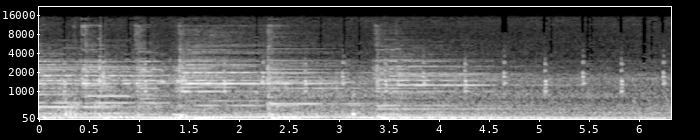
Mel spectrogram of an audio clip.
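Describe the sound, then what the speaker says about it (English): A car's turn signal clicks in a steady tick-tock rhythm from inside the vehicle, sitting under loud, continuous music and road noise. "Turn signal clicking"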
